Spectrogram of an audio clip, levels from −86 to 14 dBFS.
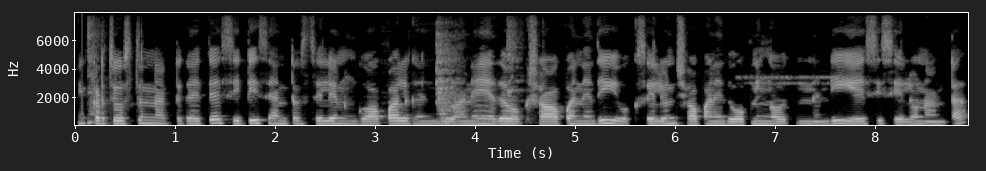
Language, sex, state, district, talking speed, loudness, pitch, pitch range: Telugu, female, Andhra Pradesh, Srikakulam, 150 wpm, -22 LUFS, 180 Hz, 170-195 Hz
